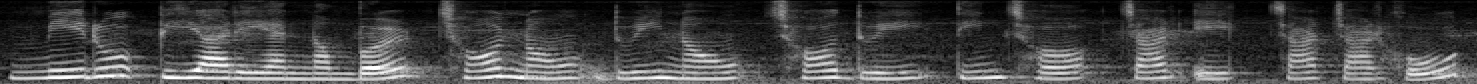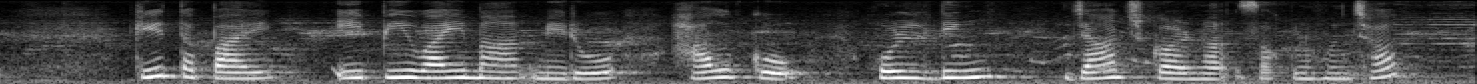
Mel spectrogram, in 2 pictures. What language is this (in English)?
Nepali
